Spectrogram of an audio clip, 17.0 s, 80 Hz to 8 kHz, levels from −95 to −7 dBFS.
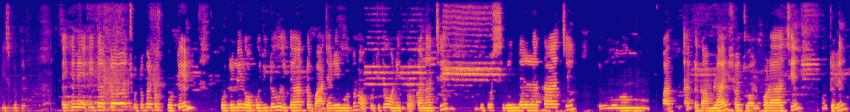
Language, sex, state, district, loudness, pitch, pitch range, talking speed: Bengali, female, West Bengal, Dakshin Dinajpur, -17 LUFS, 195 Hz, 190-220 Hz, 120 wpm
